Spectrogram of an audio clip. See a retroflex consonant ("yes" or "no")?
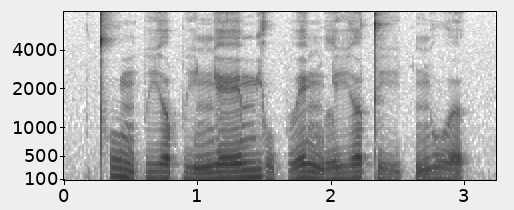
no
